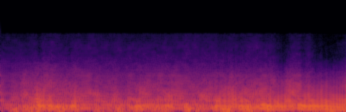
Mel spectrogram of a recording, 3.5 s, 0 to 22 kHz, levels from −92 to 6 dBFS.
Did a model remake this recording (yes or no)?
yes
